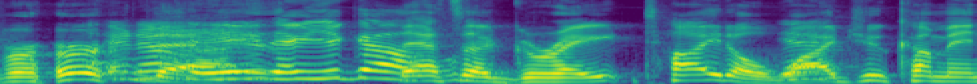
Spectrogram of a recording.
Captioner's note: laughter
